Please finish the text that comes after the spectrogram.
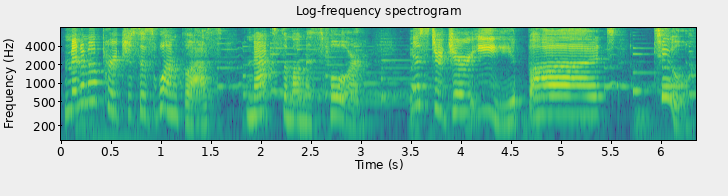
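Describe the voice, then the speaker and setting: A woman's voice: high voice, very animated, takes it slowly, echoey room, music in the background, exaggerated voice. A woman voice acting a polite, businesslike young shopkeeper in a video game, with a courteous sales manner. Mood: polite, salesy.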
